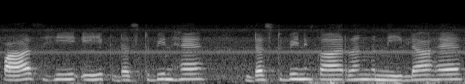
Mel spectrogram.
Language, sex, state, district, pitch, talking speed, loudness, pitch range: Hindi, female, Punjab, Fazilka, 225 Hz, 130 wpm, -16 LUFS, 210-240 Hz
